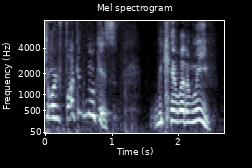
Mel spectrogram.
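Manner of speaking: very high, frantic whisper-shout of excitement; star-struck squeal. Retold or imitated. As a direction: squeal it like a fan who can't believe it. Urging Jamie, star-struck.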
